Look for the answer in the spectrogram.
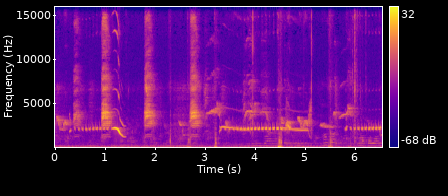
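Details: Caged male sirtu agitated at a rival and a female: harsh scratchy bursts, a falling whistle, then long steady pulsed trills with varied twittering notes.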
